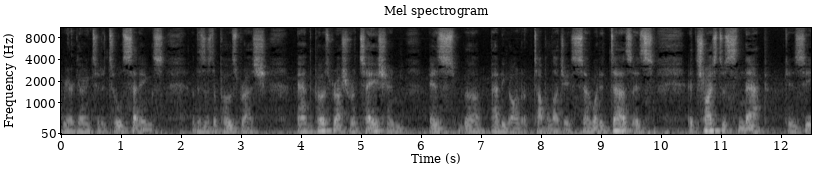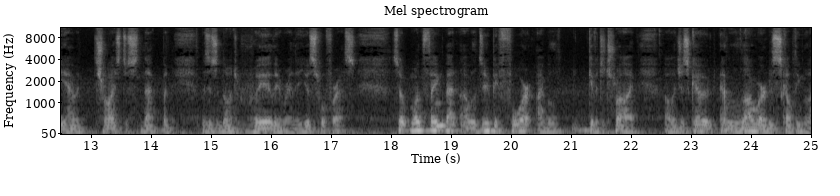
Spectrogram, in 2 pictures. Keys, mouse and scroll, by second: 9.7 alt+e, 10.4 scroll up 1.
